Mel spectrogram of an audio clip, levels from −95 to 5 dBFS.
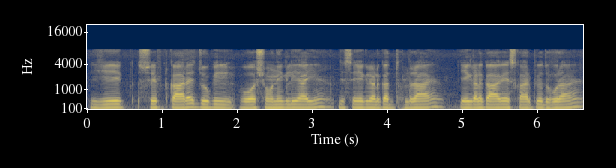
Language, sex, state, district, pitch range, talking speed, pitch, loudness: Hindi, male, Uttar Pradesh, Etah, 120-130 Hz, 225 wpm, 125 Hz, -17 LUFS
